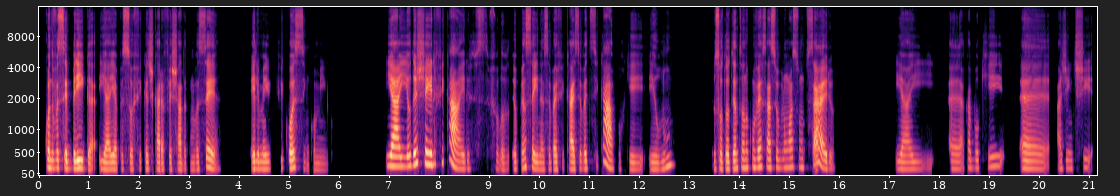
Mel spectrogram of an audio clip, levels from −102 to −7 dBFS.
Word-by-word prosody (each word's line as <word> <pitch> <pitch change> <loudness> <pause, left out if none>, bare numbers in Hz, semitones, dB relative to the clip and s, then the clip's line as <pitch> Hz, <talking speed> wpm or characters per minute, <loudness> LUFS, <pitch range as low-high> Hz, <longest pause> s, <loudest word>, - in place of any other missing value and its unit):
Quando 185 -2 +3
você 170 -1 +2
briga 165 +2 +5
e 160 -1 -2
aí 150 +1 +2
a - - -3
pessoa 150 -1 -8
fica 155 +1 -9
de 150 - -8
cara 145 -1 -2
fechada 140 0 -6
com 140 -1 -16
você, 150 +3 0 0.6
ele 155 0 0
meio 155 0 -3
que - - -67
ficou 175 -1 +1
assim 175 0 -3
comigo. 135 -1 -17 1.2
E 225 +1 +5
aí 210 -1 +7
eu 220 - +3
deixei 260 +1 +6
ele 245 +1 +6
ficar, 265 - +3
ele 155 +1 -7
se 165 - -22
falou 70 0 -13
eu 155 - -7
pensei, 170 0 -2
né, 145 -1 -8
"Você 145 +1 -12
vai 150 0 -1
ficar 155 0 0
e 150 +2 -10
vai 160 0 -2
desficar, 165 0 +1
porque 145 -2 -12
eu 145 -1 -7
não 200 +10 -6 0.8
eu 160 - -10
só 160 0 -2
tô 155 0 0
tentando 175 +3 -2
conversar 190 0 -1
sobre 180 -1 -9
um 185 - -8
assunto 190 -1 -8
sério". 155 - +2 1.2
E 160 0 -7
aí, 150 - -10 0.3
eh, 155 -1 -8
acabou 175 -2 -12
que, 205 +5 -12 0.4
eh, 160 -2 -4
a 165 - -12
gente 170 +3 -14
160 Hz, 160 wpm, -25 LUFS, 150-185 Hz, 1.2 s, aí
